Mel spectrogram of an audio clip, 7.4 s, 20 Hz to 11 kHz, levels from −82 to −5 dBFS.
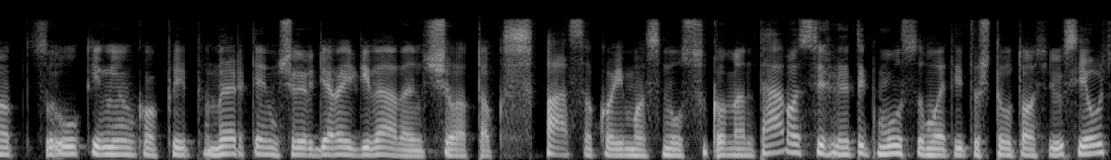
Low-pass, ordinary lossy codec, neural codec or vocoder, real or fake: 7.2 kHz; AAC, 64 kbps; codec, 16 kHz, 1 kbps, FunCodec, trained on Chinese and English, 50 frames a second; fake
